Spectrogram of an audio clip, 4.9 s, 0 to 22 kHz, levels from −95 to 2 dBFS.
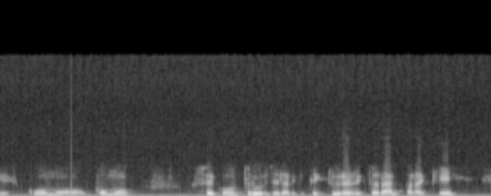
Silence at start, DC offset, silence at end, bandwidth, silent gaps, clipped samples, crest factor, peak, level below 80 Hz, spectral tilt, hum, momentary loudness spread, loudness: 0 s; 1%; 0 s; 16 kHz; none; under 0.1%; 16 dB; -6 dBFS; -42 dBFS; -7.5 dB/octave; 50 Hz at -40 dBFS; 12 LU; -21 LUFS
